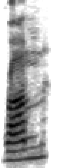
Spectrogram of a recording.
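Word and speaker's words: ram: the the mantra is rum it's r-a-m but it's kind of pronounced like rum so yes i know not rum rum but we're gonna go with that um and we're gonna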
